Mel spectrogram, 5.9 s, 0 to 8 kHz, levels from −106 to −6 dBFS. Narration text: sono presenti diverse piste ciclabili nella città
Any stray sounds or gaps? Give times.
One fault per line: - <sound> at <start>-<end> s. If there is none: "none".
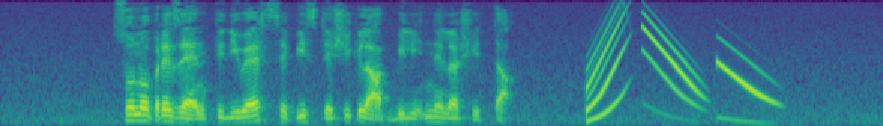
- chirp at 3.9-5.2 s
